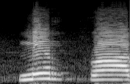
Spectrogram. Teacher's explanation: میم کو را کے ساتھ سختی کے ساتھ ملائیں گے کیونکہ را مشدد ہے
